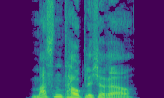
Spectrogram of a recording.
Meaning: inflection of massentauglich: 1. strong/mixed nominative masculine singular comparative degree 2. strong genitive/dative feminine singular comparative degree
- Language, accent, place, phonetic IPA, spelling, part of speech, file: German, Germany, Berlin, [ˈmasn̩ˌtaʊ̯klɪçəʁɐ], massentauglicherer, adjective, De-massentauglicherer.ogg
